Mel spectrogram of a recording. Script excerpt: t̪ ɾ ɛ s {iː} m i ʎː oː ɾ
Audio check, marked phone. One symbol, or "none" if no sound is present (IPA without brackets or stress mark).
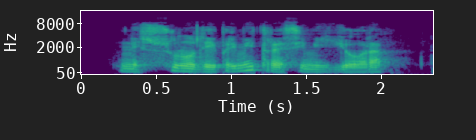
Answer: i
